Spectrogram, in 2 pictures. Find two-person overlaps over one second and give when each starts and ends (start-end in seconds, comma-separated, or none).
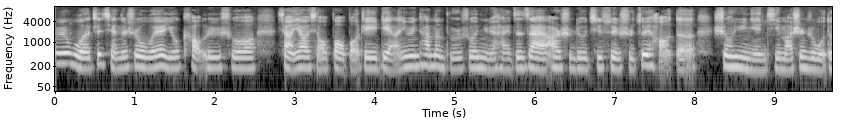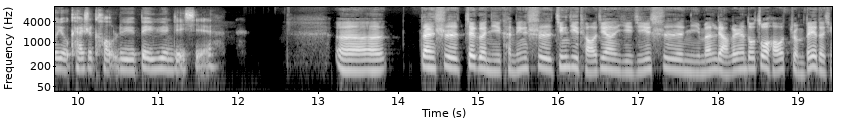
none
